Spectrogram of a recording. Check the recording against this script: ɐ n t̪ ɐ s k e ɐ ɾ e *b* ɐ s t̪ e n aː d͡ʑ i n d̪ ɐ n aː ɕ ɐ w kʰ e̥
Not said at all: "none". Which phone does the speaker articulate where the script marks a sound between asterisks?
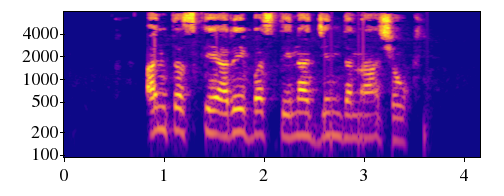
b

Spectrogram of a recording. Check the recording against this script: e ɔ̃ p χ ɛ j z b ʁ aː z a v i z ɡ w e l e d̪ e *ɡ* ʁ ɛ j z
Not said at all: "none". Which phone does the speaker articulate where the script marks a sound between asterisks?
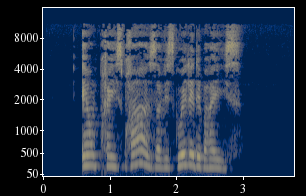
b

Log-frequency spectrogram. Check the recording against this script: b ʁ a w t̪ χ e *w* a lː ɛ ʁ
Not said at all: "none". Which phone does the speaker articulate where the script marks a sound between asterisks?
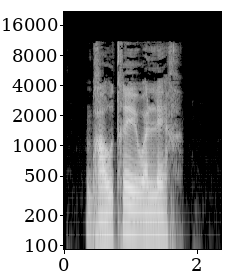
w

